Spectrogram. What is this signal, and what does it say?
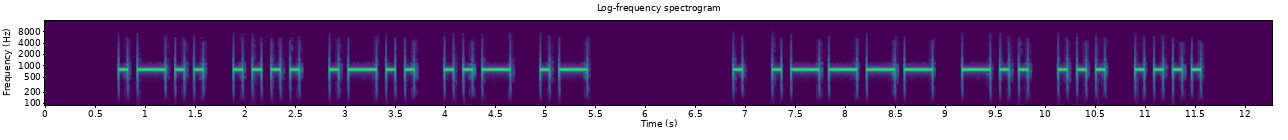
Morse code, heard as a keyed tone, about 13 wpm, 800 Hz. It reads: LHLUA E1DSH
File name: LEZIONI / 5 LBVC / 5 L 12wpm 1913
